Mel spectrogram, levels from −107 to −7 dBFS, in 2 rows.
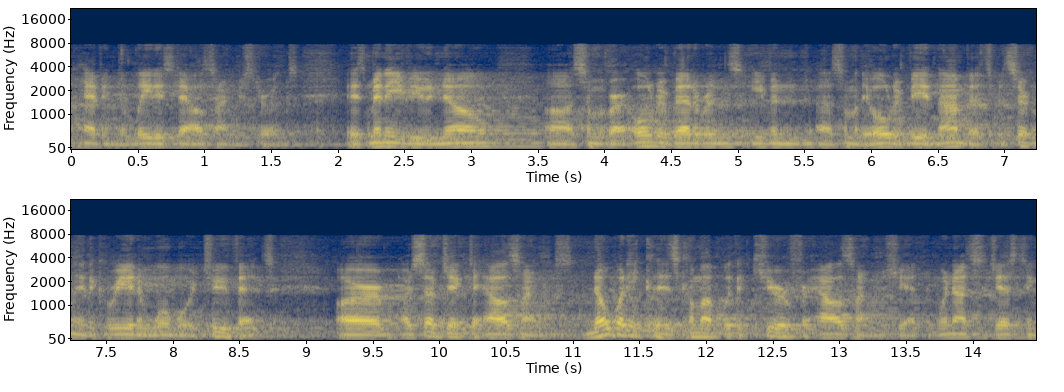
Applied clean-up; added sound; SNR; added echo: none; none; none; reverberation time 2.2 s.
